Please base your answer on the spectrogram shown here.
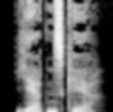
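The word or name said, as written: HJERTENSKÆR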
